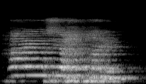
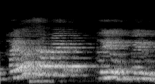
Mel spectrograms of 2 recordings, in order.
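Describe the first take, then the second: First: High, slow scolding "Hayo siapa ini?"; a teacher catching a noisy pupil, high and sharp. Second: Scolding a noisy class, raised voice; high scolding voice. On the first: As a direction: scold the class in a raised pitch. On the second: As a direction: call out the culprit, voice up high. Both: Shown as a demonstration. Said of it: "nada suara tinggi".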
